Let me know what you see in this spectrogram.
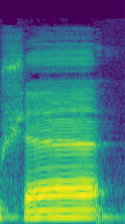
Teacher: شاء مد متصل ہے 4 الف کے برابر کھینچ کر پڑھیں گے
